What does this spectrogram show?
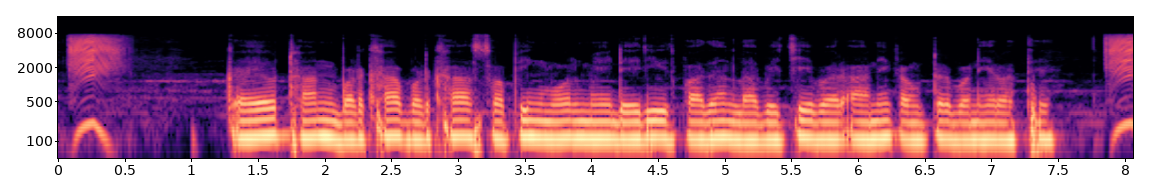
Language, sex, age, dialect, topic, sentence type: Chhattisgarhi, male, 31-35, Northern/Bhandar, agriculture, statement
